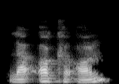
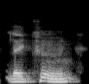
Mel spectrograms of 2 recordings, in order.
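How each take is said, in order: First: The name is said in its full, careful form. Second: The name is said in a short, casual form. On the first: "Strictly speaking, it should be" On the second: "So I pronounce this"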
